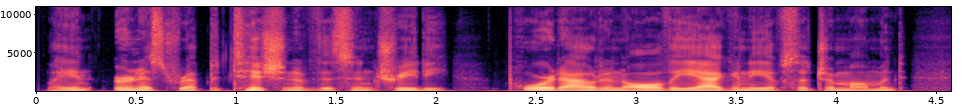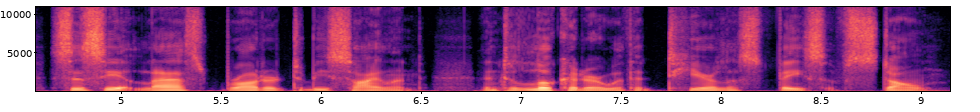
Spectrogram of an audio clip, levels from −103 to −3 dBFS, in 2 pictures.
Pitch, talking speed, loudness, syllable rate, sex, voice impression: 105 Hz, 235 wpm, -22 LUFS, 6.2 syllables/s, male, masculine, adult-like, tensed, powerful, slightly bright, clear, fluent, cool, friendly, wild, lively, slightly intense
